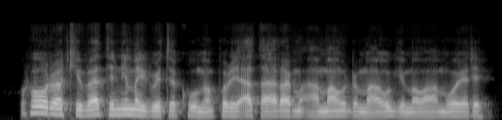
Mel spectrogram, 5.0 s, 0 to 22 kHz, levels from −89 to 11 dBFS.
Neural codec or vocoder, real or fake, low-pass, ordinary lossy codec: codec, 16 kHz in and 24 kHz out, 0.6 kbps, FocalCodec, streaming, 2048 codes; fake; 10.8 kHz; AAC, 64 kbps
